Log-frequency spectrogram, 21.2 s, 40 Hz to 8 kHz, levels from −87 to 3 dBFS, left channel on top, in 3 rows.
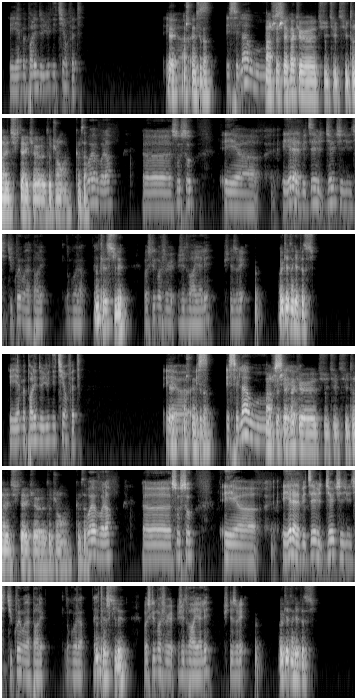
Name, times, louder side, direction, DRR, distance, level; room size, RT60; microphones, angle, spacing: voice 1, 0.2-1.5 3.3-4.1 4.5-6.0 8.7-9.3 9.9-14.9 15.4-16.3 17.0-18.3 18.6-18.9, right 8 dB, 80° right, 0.3 m, -26 dB
voice 2, 3.3-4.1 5.3-8.8 16.0-16.6 19.7-20.3, left 2 dB, 30° left, 0.3 m, -22 dB
2.7 x 2.1 x 2.2 m
head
